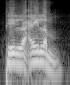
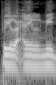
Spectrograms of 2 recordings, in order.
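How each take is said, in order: First: The phrase ends on the consonant m. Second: The phrase ends on an added i vowel. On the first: The speaker calls it right. "Bagusnya fil ilm ya, waqaf isyarah" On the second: The speaker calls it wrong. "fil ilmi juga boleh"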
